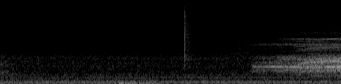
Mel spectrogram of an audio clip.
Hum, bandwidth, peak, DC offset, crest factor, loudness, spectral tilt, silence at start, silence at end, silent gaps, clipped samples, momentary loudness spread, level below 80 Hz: none; over 20 kHz; -22 dBFS; under 0.1%; 20 dB; -44 LUFS; -4.5 dB/octave; 0 s; 0 s; none; under 0.1%; 16 LU; -54 dBFS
